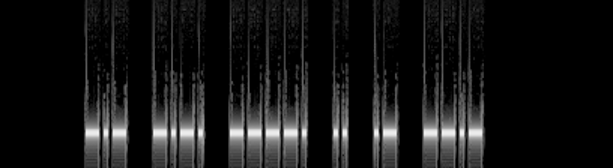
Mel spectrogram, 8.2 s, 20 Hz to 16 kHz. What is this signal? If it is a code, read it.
Morse code, heard as a keyed tone, about 20 wpm, spaced as for 14 wpm, 700 Hz. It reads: KC9IAQ
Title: 245 Lesson 39g - Letter z - Call Signs 20wpm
